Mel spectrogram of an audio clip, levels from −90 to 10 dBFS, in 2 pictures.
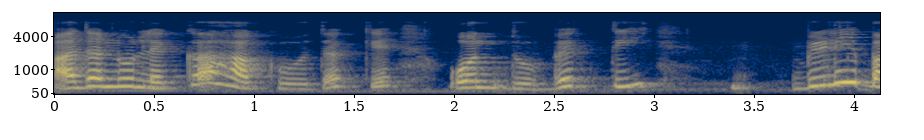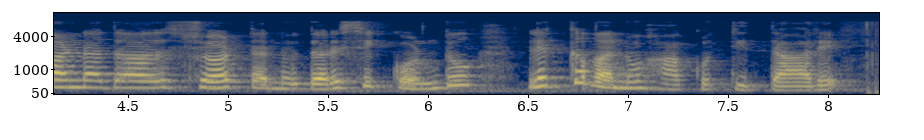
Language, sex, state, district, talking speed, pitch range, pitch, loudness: Kannada, female, Karnataka, Bangalore, 85 wpm, 220-320 Hz, 265 Hz, -18 LUFS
